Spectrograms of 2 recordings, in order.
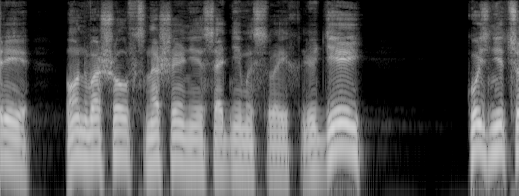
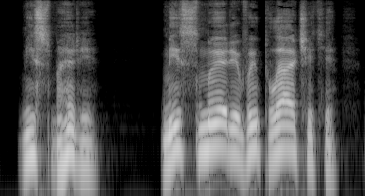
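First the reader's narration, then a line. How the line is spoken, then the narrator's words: Exclamation. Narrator (Russian): воскликнул он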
